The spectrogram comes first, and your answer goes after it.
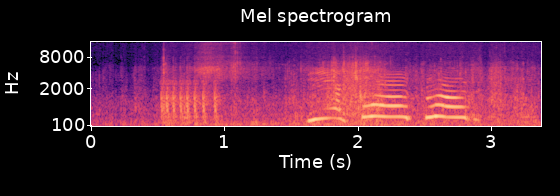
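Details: Newborn Barbados Mouflon cross lamb at Gray Sheep Ranch, just after birth, gives three short clear tonal bleats in quick succession, the first rising and the next two held level, following soft rustling and a person's quiet encouragement.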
